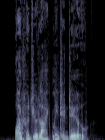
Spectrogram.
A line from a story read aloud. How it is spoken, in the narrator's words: Adams said softly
